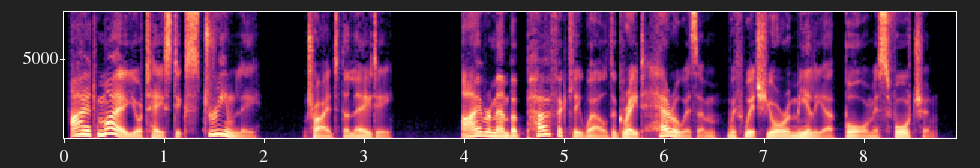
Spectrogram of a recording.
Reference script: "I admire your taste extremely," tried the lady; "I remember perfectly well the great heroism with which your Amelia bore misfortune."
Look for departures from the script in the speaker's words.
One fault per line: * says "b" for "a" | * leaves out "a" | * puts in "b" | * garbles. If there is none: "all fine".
all fine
